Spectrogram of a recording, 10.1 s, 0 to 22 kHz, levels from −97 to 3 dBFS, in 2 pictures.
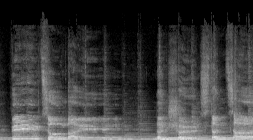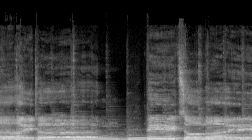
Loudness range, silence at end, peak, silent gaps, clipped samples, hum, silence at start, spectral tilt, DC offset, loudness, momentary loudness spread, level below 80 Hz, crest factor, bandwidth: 2 LU; 0 s; -4 dBFS; none; under 0.1%; none; 0 s; -5 dB/octave; under 0.1%; -20 LUFS; 11 LU; -58 dBFS; 16 dB; 16 kHz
